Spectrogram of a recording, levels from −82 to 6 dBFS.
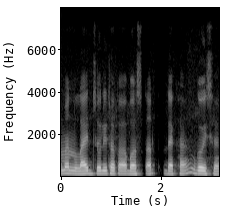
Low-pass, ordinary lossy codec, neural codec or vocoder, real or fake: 7.2 kHz; none; none; real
